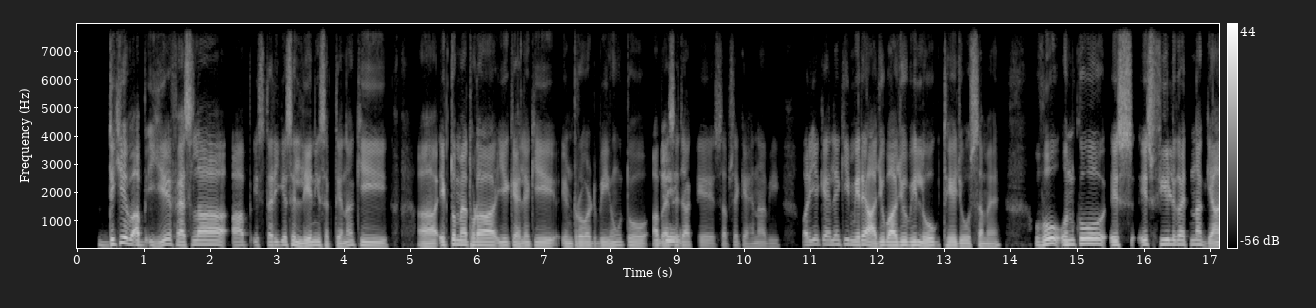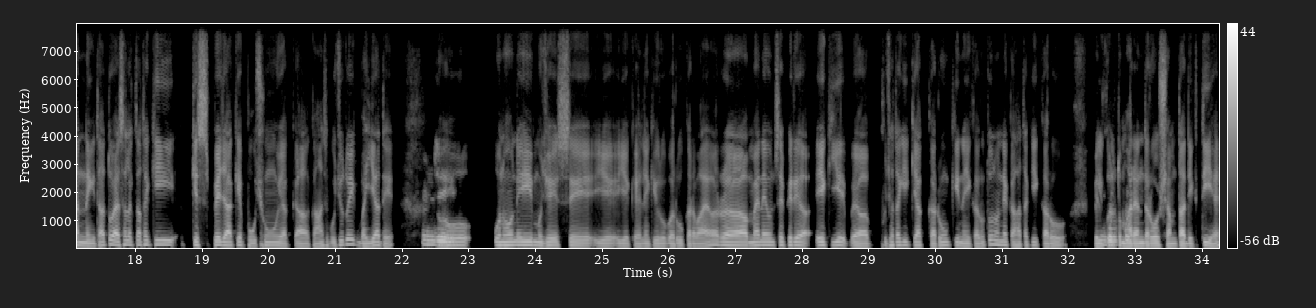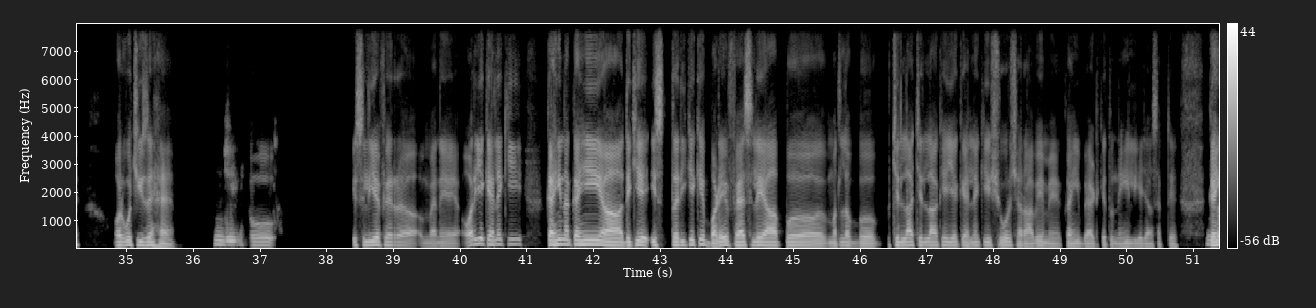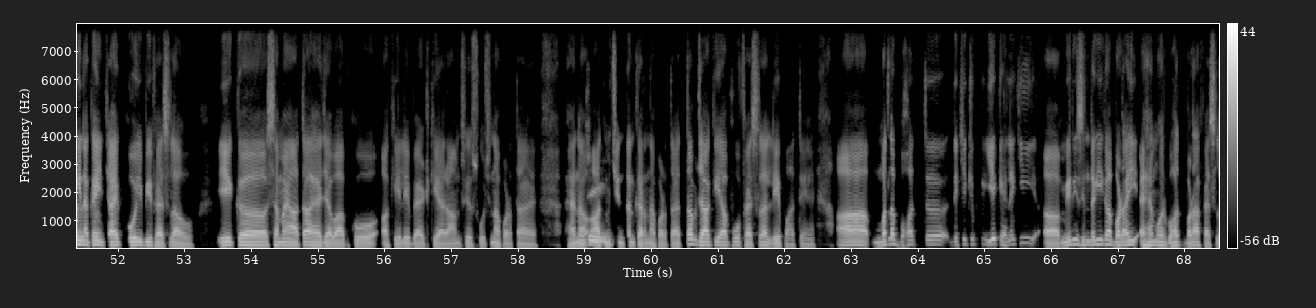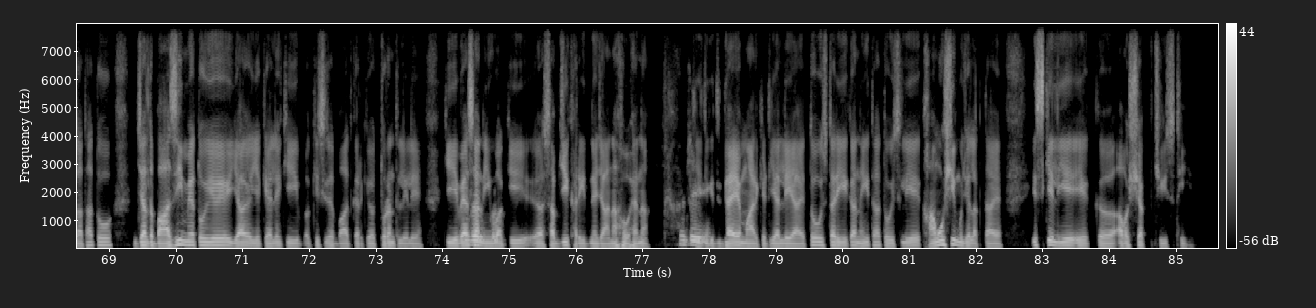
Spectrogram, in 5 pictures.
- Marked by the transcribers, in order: in English: "इंट्रोवर्ट"; in English: "फ़ील्ड"; laughing while speaking: "हो, है ना?"; in English: "मार्केट"
- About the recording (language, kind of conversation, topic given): Hindi, podcast, क्या आप कोई ऐसा पल साझा करेंगे जब आपने खामोशी में कोई बड़ा फैसला लिया हो?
